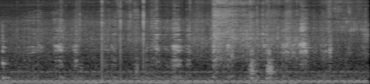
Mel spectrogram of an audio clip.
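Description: Chickpea-flour (besan) chilla batter frying in oil on a tawa griddle: a steady sizzle, louder for about a second near the three-second mark. Small clicks and scrapes of a slotted steel spatula working under the pancake against the pan.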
